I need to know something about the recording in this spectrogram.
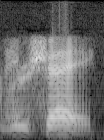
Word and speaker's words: Ruscha: Is it Rushka? Edward Rushka? Is that how you spell it? Ed Ruscha.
